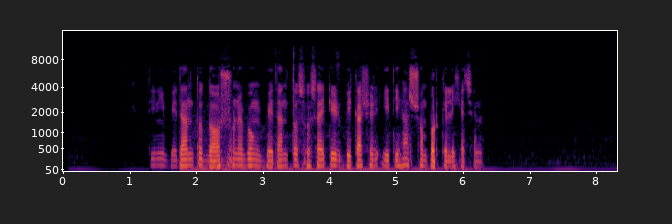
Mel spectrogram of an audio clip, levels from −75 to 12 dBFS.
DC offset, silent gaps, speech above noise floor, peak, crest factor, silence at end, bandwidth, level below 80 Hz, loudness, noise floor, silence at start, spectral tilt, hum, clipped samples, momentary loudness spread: under 0.1%; none; 44 dB; -4 dBFS; 22 dB; 2.05 s; 11 kHz; -46 dBFS; -24 LUFS; -68 dBFS; 1.3 s; -5 dB/octave; none; under 0.1%; 12 LU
